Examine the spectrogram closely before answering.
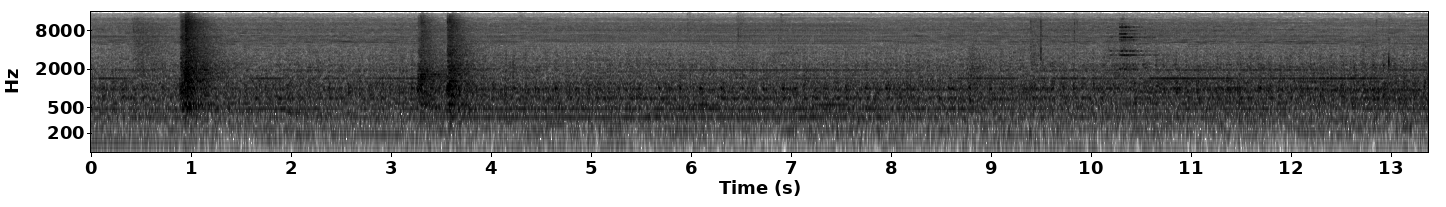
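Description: Steady industrial shop hum with a few held tones, broken by sharp knocks: one about a second in and two close together around three and a half seconds, each ringing briefly.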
